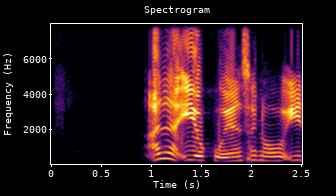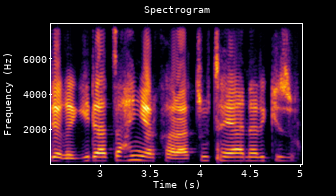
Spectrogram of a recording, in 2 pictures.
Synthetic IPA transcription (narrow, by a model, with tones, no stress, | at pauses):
ʔa̰˦naː˨ʔɪ˦ja˨kʷoː˨jɐ˦nsɐ˦nɐ˨ʔoː˦ʔiː˦dɐ˨ɡa˨ɡʲɪ˦daː˦ta˦ɦa˦ɲjɐ˨rkɐ˨ɾaː˨tuː˦ta˦jaː˦nɐ˦rɡʲɪ˦zoː˨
